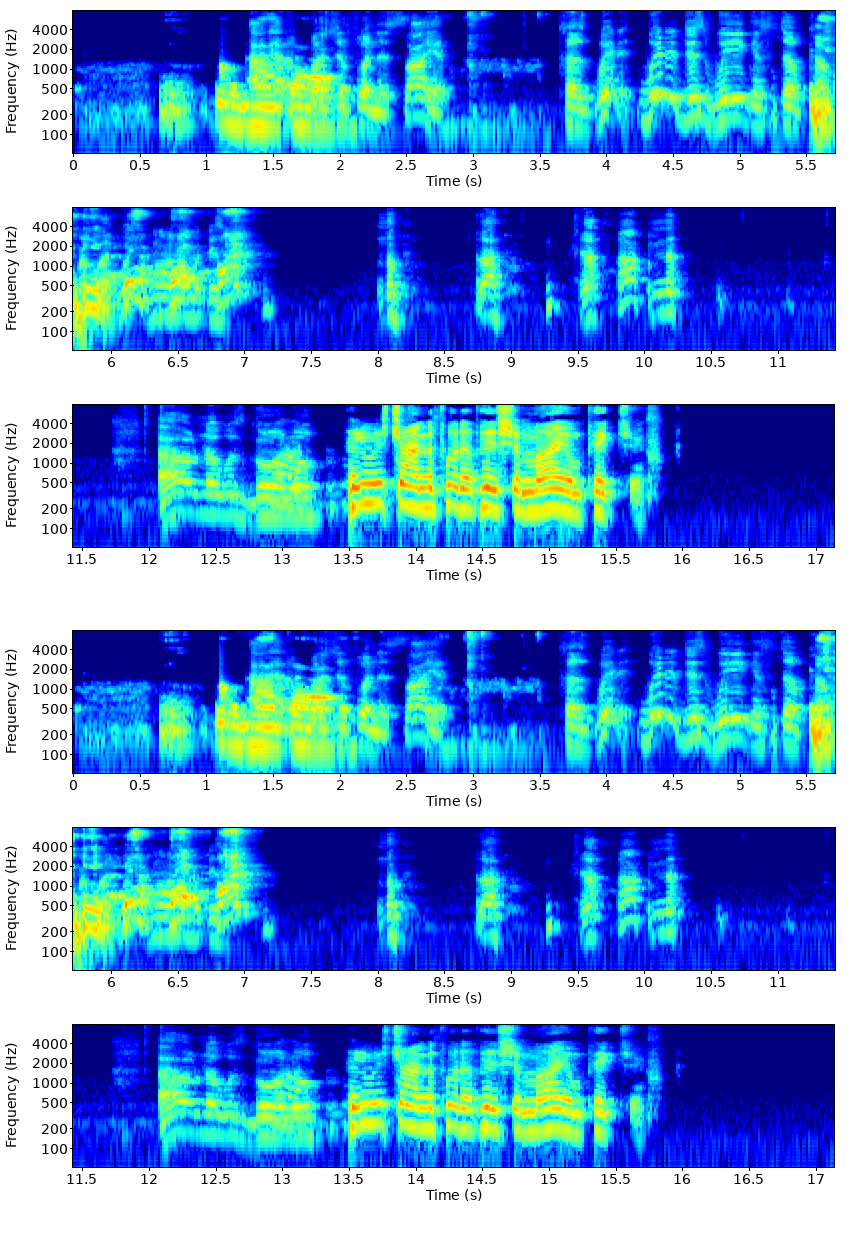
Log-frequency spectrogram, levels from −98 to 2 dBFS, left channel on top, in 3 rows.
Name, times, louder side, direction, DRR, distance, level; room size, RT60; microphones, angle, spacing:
voice 1, 0.3-1.9 5.5-7.1, right 3 dB, 65° right, 1.1 m, -35 dB
voice 2, 1.3-2.8 3.7-6.8 8.0-8.3 8.7-10.3 11.7-13.5, left 2 dB, 25° left, 0.8 m, -43 dB
voice 3, 13.5-15.8, left 7 dB, 70° left, 0.4 m, -29 dB
5.8 x 5.6 x 4.4 m
head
